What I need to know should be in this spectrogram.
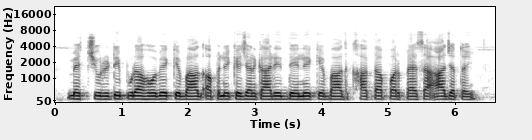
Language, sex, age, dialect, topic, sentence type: Magahi, male, 18-24, Western, banking, question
